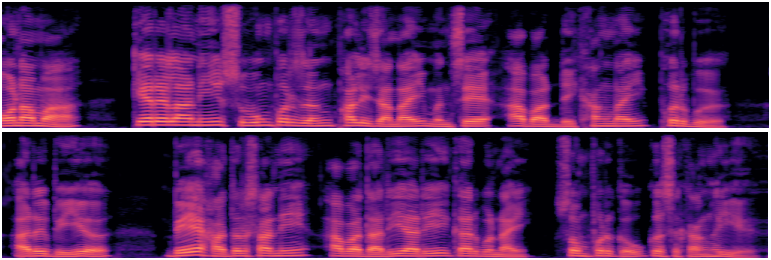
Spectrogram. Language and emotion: Bodo, neutral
